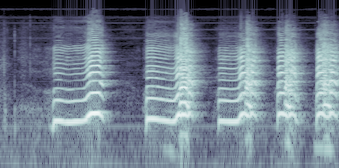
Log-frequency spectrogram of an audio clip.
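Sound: geese honking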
